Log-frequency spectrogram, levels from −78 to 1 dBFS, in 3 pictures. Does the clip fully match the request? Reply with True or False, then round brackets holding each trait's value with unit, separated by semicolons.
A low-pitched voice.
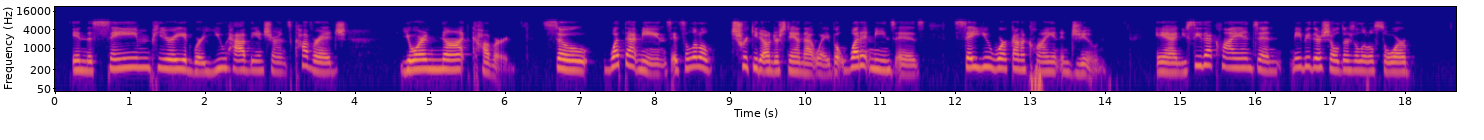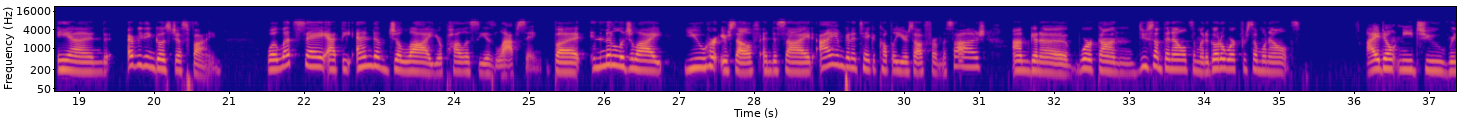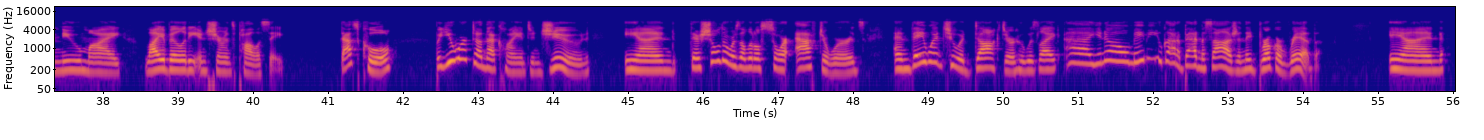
False (210 Hz)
